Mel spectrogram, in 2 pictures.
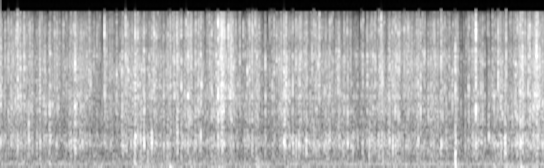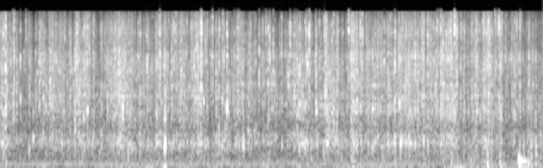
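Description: An empty, thin white plastic pharmacy bag is crumpled between fingers with long painted nails. It gives a steady, bright crinkling with dense crackles and no real pauses, mostly high in pitch with almost no low end. A faint low hum sits underneath throughout.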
